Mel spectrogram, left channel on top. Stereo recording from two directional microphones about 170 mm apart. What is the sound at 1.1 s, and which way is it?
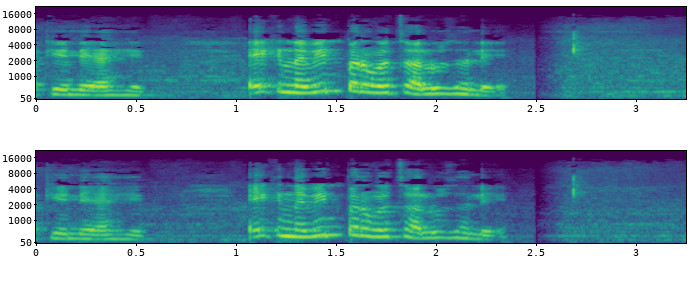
A woman's voice, 35° right (ahead or behind).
